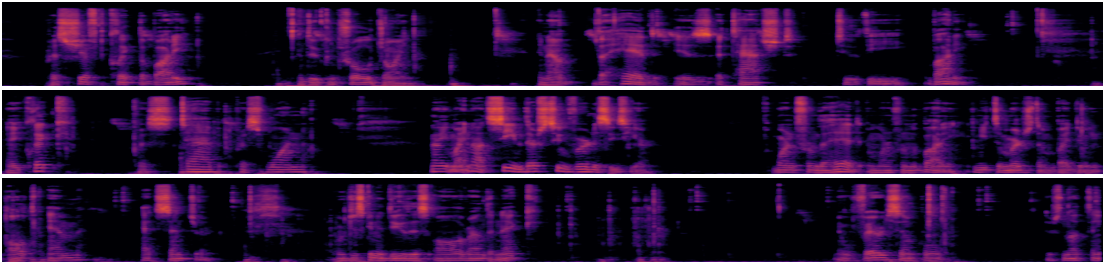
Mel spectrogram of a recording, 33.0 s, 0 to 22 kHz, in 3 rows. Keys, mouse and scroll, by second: 1.5 shift+click, 4.3 ctrl+j, 6.1 click, 7.1 click, 8.6 middle click, 10.1 middle click, 10.7 click, 11.1-11.5 scroll up 4, 11.8 shift+middle click, 12.4 scroll up 1, 12.9 Tab, 13.8 1, 14.4 shift+middle click, 14.9 scroll up 2, 16.7 click, 22.7 alt+m, 24.6 click, 25.9 alt+m, 27.1 middle click, 28.0 click, 29.0 alt+m, 29.9 middle click, 30.9 click, 31.9 alt+m, 32.9 click.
